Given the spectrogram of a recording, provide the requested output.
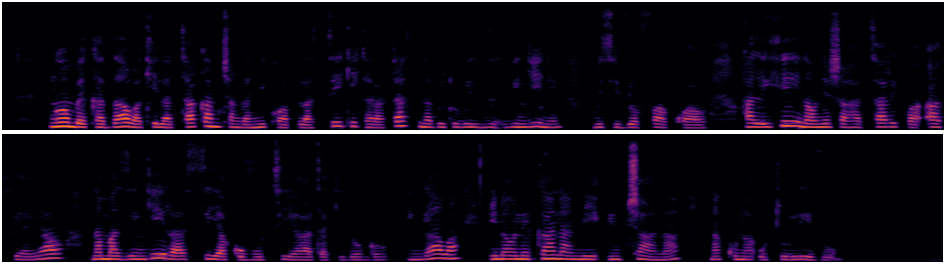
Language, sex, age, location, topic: Swahili, female, 18-24, Kisii, agriculture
